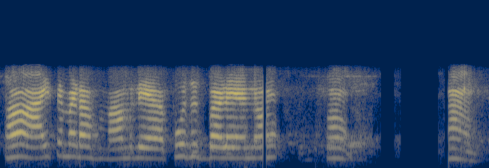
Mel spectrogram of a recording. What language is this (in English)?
Kannada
